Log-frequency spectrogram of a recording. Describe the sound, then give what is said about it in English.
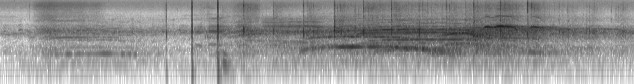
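A church audience claps while voices whoop and cheer over it. A few sharp claps ring out early, then the sound swells into steady, fairly loud applause that holds for several seconds. “I'll be praying for all of you who clapped.”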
